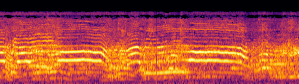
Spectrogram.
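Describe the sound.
Residents of the Jesús María neighbourhood in Old Havana, Cuba, near the Capitolio, protest in the street near midnight, shouting and chanting together in long, rising and falling calls against MLC stores and Díaz-Canel, loud and continuous throughout, with overlapping yells from many people.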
